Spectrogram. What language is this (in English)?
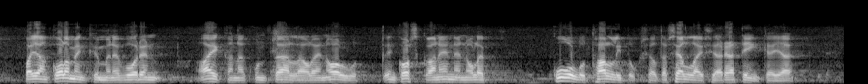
Finnish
